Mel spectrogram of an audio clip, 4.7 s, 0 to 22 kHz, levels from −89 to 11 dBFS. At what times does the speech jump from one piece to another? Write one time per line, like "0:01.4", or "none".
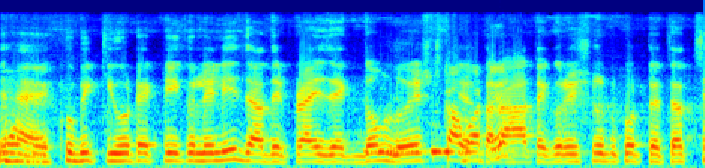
none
